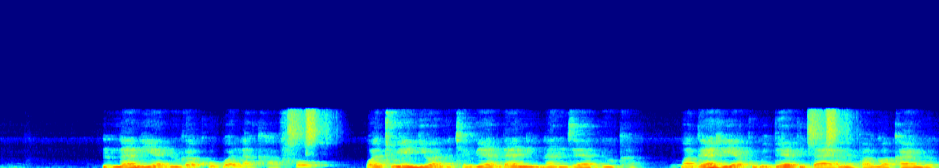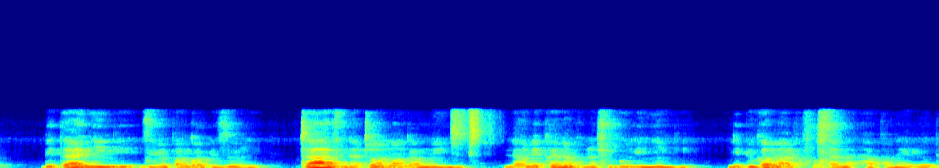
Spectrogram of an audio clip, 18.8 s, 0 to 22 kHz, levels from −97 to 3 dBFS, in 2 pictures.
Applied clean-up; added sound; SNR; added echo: neural separator model SepFormer DNS4.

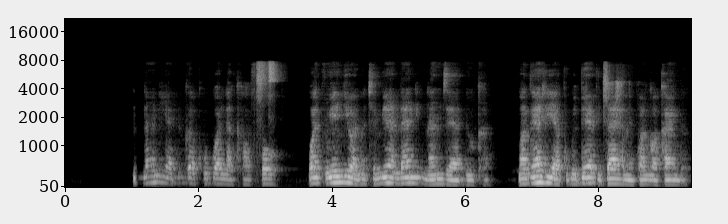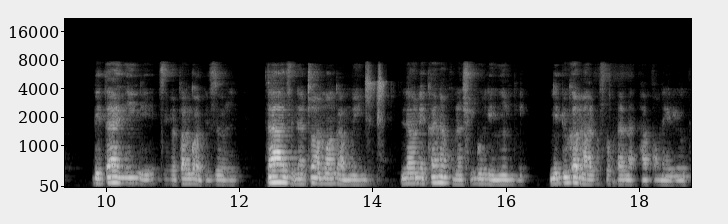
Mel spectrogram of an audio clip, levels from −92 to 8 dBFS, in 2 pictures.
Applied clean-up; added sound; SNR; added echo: neural mask model DeepFilterNet 3.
